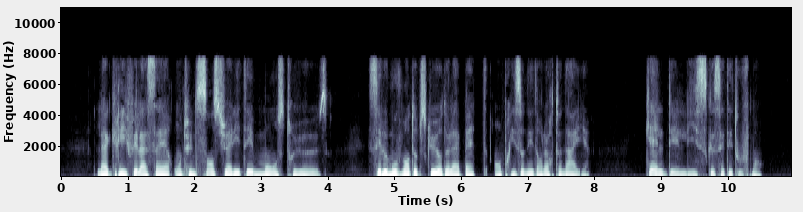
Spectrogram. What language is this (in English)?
French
